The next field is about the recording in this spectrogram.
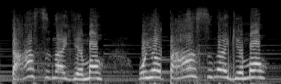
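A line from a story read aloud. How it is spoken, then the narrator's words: Clamorous shouting. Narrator (Chinese): 口里嚷嚷道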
